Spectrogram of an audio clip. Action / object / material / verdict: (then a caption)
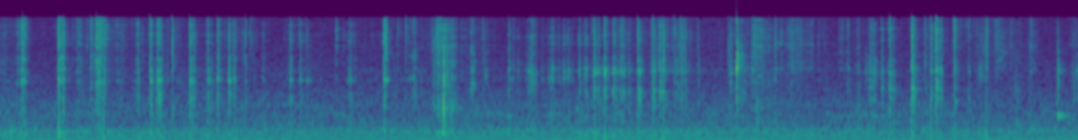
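scrape / bar of soap cut with a knife blade / soap / none. A utility knife blade carves and scrapes curls off a solid tan-yellow bar of soap held in the palm. A rapid, irregular series of crisp, bright scraping and cutting clicks stands out over a faint, steady low hum, and each cut dies away almost instantly.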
